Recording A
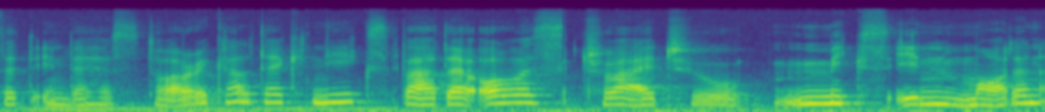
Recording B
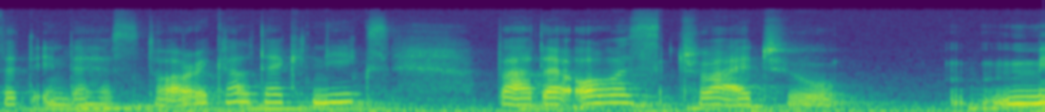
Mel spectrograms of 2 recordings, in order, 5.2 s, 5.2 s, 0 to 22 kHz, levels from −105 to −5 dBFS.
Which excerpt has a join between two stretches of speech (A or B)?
A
